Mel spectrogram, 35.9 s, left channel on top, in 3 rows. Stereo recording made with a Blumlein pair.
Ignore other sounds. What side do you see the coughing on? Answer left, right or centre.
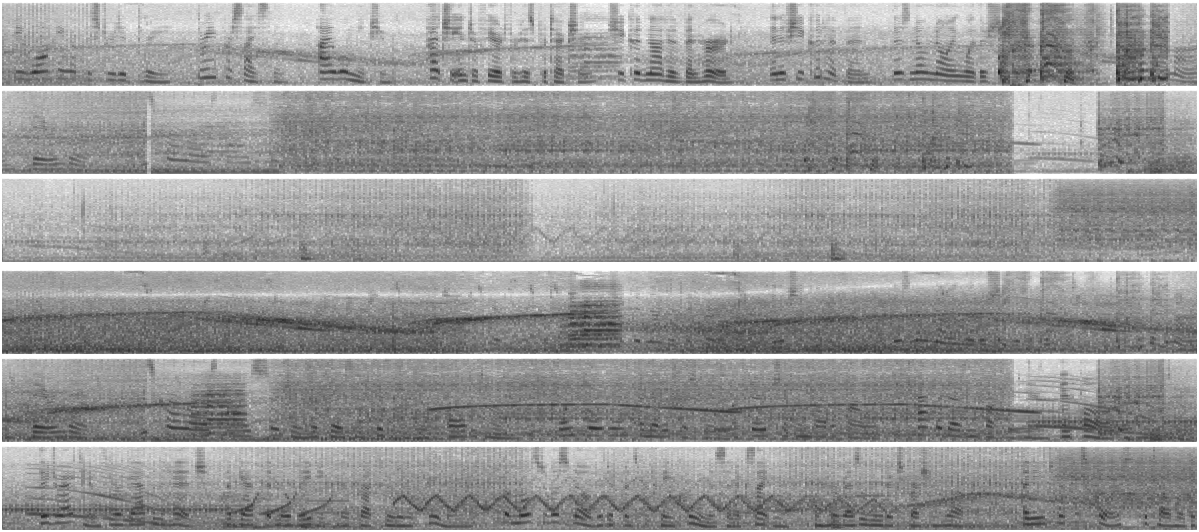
left.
